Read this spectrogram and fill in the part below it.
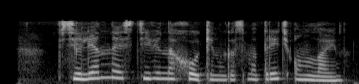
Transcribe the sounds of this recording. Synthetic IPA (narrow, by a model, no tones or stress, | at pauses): fsʲɪlʲe̞nːəjəsʲtʲivʲɪnəxokʲɪnɡəsmɐt̪ɾʲetʲonlˠajn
